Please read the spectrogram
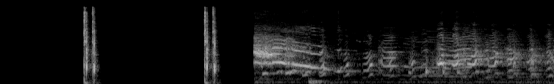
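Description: Dead silence broken by two short clicks, then from about two and a half seconds in, several women laughing and shrieking together.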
